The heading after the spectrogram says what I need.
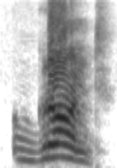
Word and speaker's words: grande: In masculine we say grand. Grand. The D is not pronounced, but once you have the E that is followed, we can say grande, which signify feminine. Grande.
